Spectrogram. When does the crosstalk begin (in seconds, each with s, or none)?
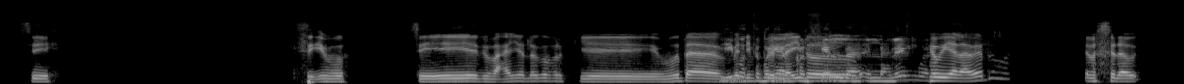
7.2 s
